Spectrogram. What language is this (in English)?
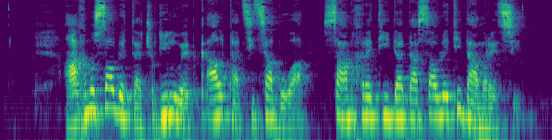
Georgian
